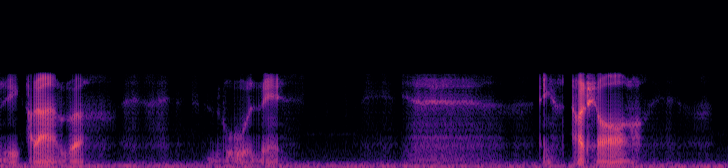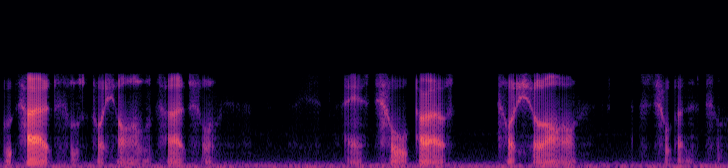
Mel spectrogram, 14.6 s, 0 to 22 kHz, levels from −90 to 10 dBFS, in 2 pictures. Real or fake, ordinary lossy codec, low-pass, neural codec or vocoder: fake; none; 3.6 kHz; autoencoder, 22.05 kHz, a latent of 192 numbers a frame, VITS, trained on many speakers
